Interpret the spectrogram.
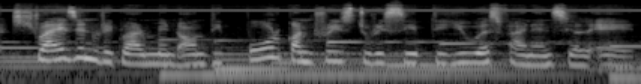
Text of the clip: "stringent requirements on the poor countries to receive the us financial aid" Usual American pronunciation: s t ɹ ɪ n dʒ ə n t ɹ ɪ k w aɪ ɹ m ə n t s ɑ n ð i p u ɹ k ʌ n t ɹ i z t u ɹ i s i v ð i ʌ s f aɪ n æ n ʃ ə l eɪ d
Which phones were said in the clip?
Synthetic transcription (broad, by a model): s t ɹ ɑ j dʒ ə n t ɹ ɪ k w aɪ ɹ m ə n t ɑ n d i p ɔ ɹ k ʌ n t ɹ i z t u ɹ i s i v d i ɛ s p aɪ n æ n s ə l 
